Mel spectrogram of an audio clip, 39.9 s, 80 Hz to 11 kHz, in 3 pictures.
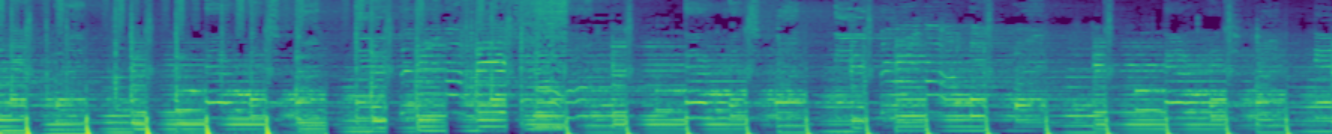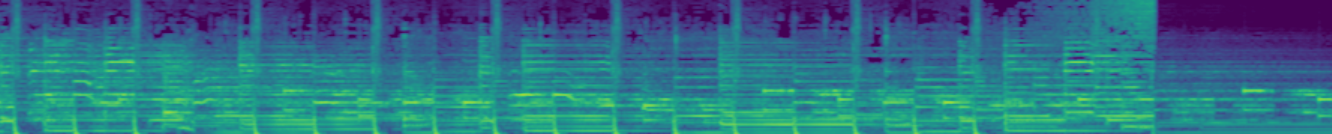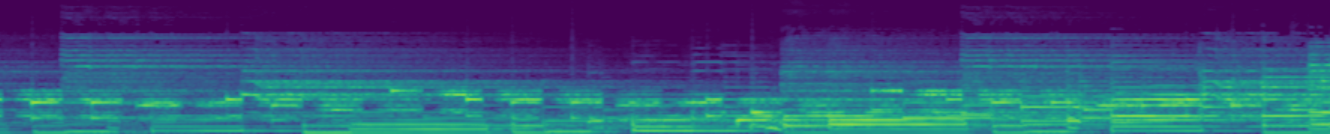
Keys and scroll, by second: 8.0 5, 8.1 Return, 12.8-13.9 typing, 17.2 ctrl+d, 30.7 typing, 30.8 Return, 35.0-35.8 typing.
